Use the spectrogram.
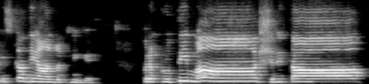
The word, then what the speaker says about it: प्रकृतिमाश्रिताः: प्रकृति माश्रिता, हा, ता के आगे जो विसर्ग देख रहे हैं 2 डॉट्स ऊपर नीचे, उसका उच्चारण होगा हा से। क्यों? क्योंकि विसर्ग से पहले शब्द यहाँ पे जो वर्ण आया हुआ है वो आ रहा है ता, इसीलिए विसर्ग का उच्चारण हो जाएगा हा।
